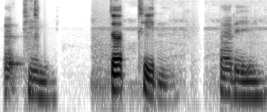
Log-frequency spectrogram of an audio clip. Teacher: in 13, and the stress is on the second syllable, and in 30 the stress is on the first syllable.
